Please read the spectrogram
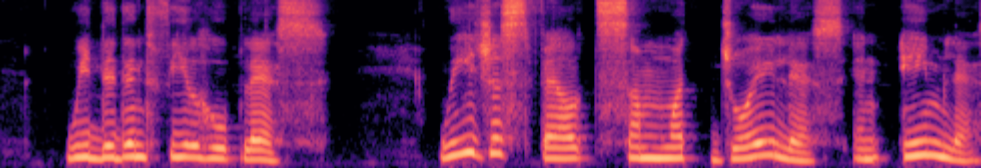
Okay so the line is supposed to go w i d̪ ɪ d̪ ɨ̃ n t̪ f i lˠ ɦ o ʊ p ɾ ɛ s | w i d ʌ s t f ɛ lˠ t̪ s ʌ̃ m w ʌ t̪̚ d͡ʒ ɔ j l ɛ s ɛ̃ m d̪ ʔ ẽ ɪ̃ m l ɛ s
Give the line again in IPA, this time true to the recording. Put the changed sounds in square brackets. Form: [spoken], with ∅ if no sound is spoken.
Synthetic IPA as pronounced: w i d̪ ɪ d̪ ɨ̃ n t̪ f i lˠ ɦ o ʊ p [l] ɛ s | w i [d͡ʒ] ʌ s t f ɛ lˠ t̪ s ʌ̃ m w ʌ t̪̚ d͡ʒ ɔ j l ɛ s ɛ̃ [n] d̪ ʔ ẽ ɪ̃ m l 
